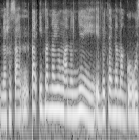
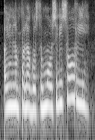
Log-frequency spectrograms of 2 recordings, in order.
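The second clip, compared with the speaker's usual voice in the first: imitated grudging sorry, pitched up; mock-conceding, higher than usual; insincere apology; 5 semitones higher, 3 dB louder than usual. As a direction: toss out a sorry you clearly don't mean. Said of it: "Parang hindi siya sincere".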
